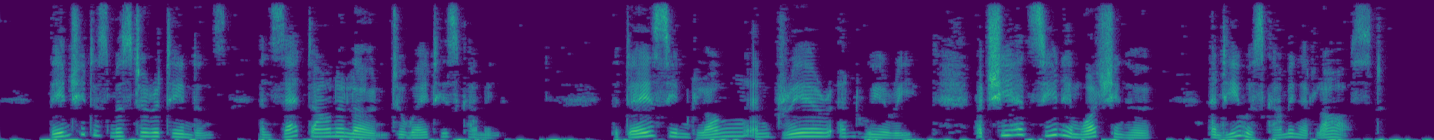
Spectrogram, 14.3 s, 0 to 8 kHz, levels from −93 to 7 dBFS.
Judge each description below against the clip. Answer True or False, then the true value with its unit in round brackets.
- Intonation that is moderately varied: False (5.9 semitones)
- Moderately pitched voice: False (195 Hz)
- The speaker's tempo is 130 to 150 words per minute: True (140 wpm)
